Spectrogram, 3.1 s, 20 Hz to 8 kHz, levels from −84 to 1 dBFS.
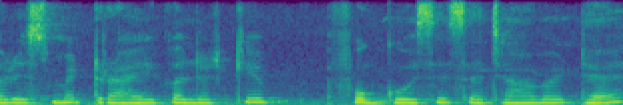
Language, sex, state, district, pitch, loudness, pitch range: Hindi, female, Chhattisgarh, Bastar, 250 Hz, -15 LUFS, 245-270 Hz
